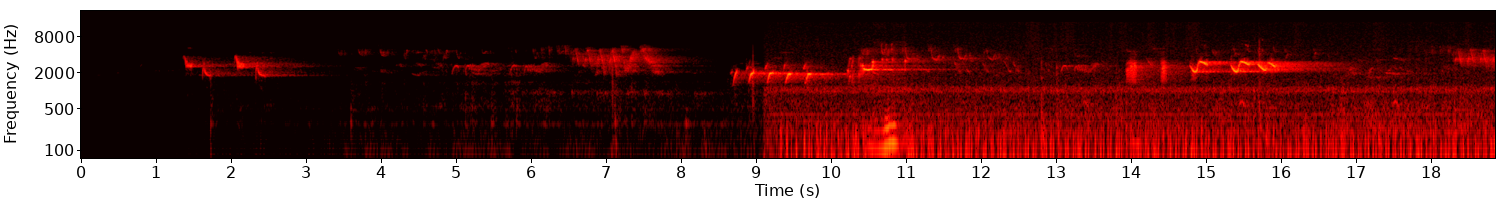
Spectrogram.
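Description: Birds chirping and trilling in short, high, repeated phrases. About halfway through, a steady background hiss with a faint hum comes in beneath them.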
